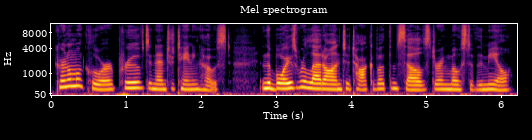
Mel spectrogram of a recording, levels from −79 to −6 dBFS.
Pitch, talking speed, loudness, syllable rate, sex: 210 Hz, 200 wpm, -18 LUFS, 6.1 syllables/s, female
